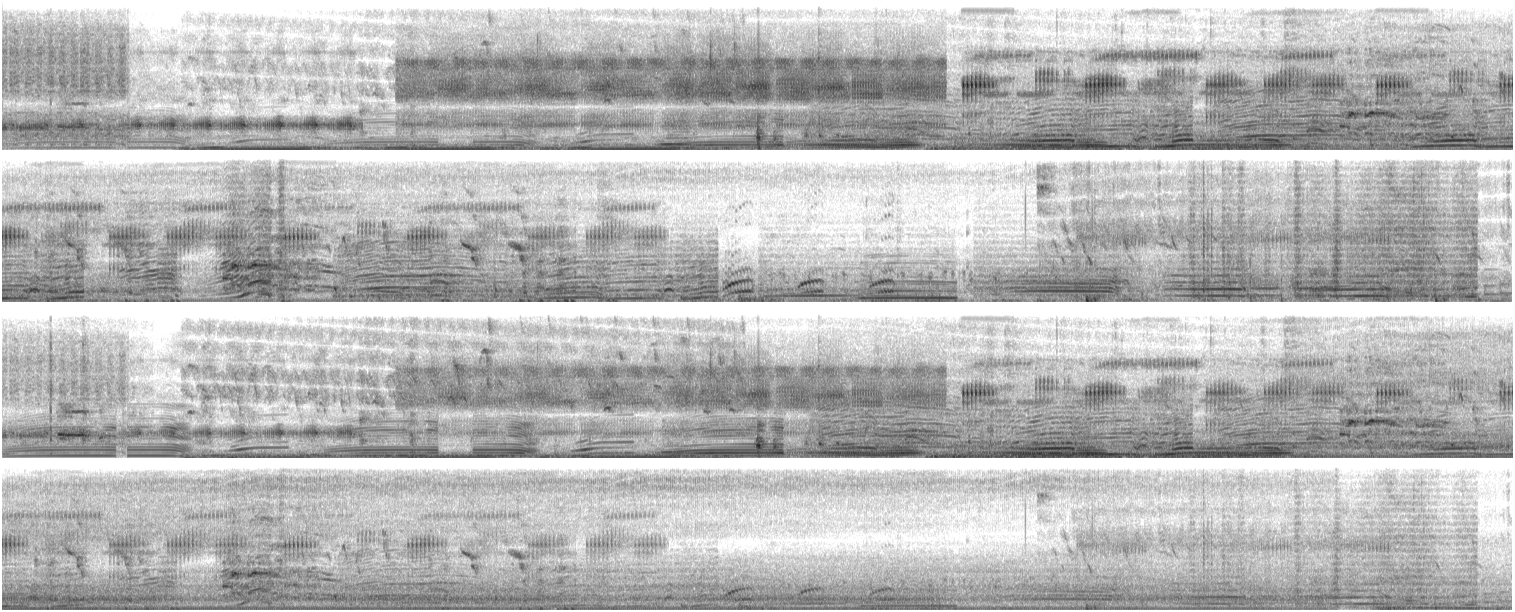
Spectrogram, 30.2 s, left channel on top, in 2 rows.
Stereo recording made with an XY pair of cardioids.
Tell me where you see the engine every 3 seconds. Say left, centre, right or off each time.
left, left, centre, centre, right, right, right, right, right, right.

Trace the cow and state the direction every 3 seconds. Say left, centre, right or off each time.
right, right, right, centre, left, left, left, left, left, left.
